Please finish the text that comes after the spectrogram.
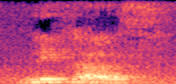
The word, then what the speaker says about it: knickers: The sound K is silent in the following words. Words like night, spelled as KNIGHT. It is silent in knife, spelled as KNIFE. Knickers, spelled as KNICKERS.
